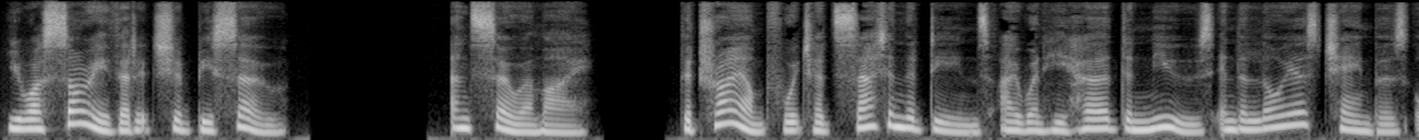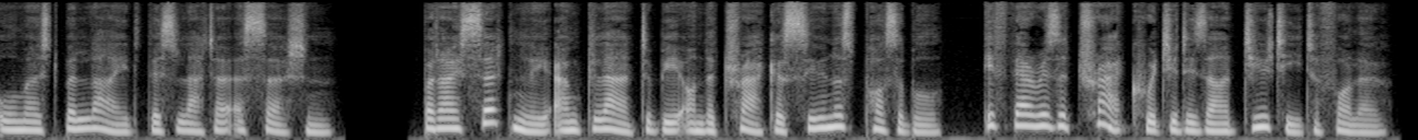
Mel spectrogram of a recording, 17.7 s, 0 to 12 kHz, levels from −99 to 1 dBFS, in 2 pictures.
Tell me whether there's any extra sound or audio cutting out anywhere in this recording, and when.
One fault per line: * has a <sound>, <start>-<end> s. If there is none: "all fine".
all fine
